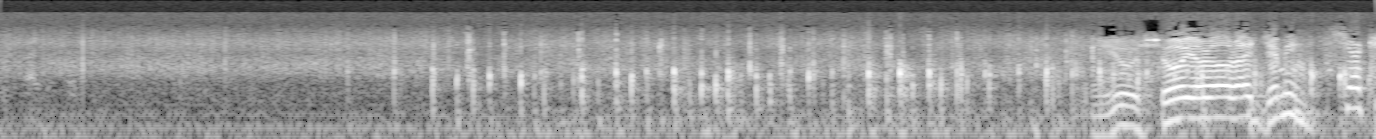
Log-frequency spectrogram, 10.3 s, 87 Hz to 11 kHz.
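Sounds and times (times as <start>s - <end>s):
hooves of a horse carrying two riders clip-clopping: 2.6s - 10.3s
speech: 8.6s - 10.3s.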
